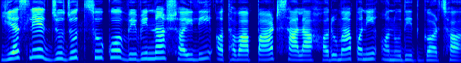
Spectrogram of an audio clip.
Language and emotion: Nepali, neutral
